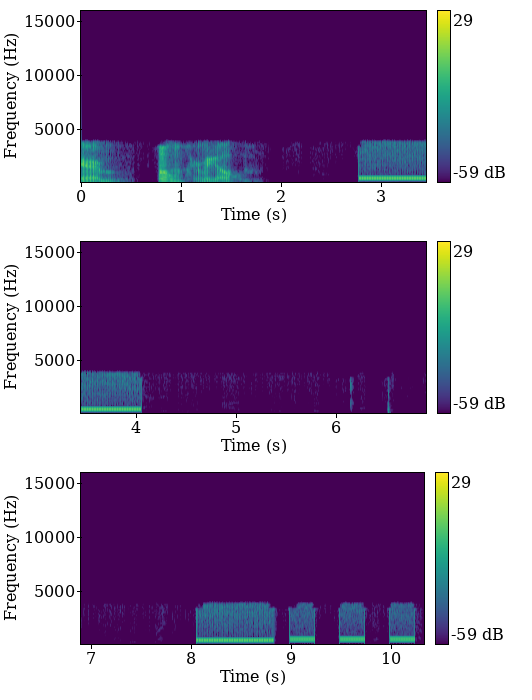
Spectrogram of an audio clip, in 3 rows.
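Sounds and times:
speech: 0.0 - 1.6
steady phone tone during a call to an invalid California number: 2.8 - 4.1, 8.1 - 10.3.

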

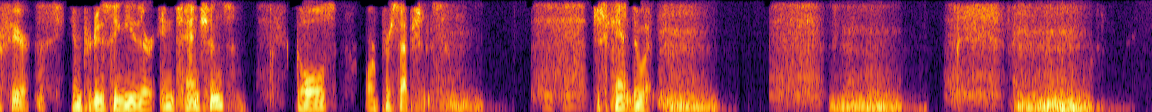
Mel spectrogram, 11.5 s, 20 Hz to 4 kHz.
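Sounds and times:
speech: 0.1 - 4.8, 5.4 - 6.9
slow deep breaths drawn in and pushed out: 2.5 - 3.6, 4.3 - 11.4.

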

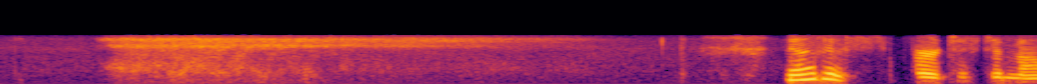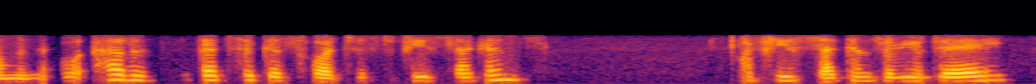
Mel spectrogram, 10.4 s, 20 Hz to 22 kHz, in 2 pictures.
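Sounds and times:
long exhale through the nose: 0.5 - 3.9
speech: 3.9 - 8.0, 8.9 - 10.3.

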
